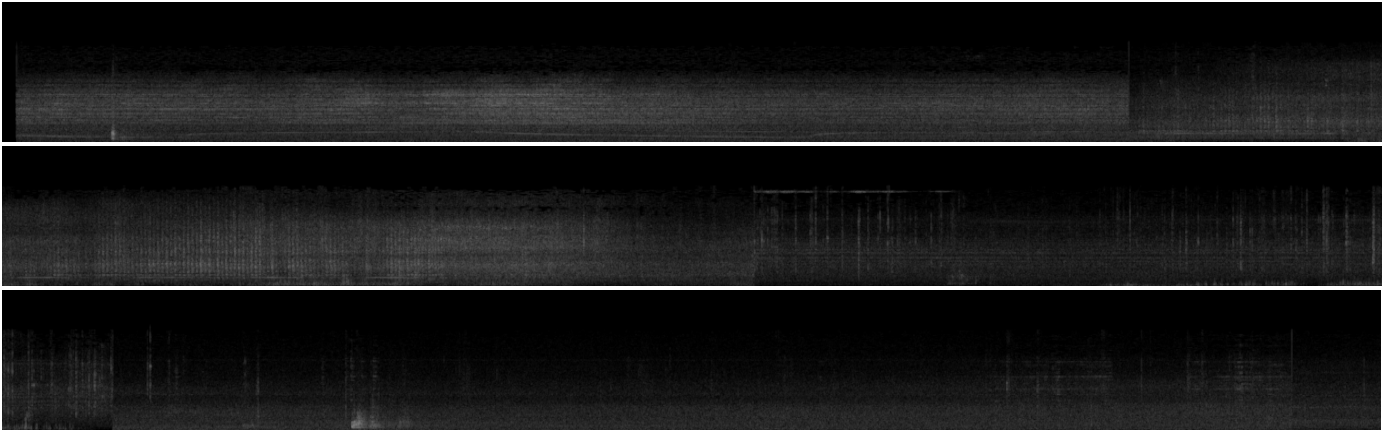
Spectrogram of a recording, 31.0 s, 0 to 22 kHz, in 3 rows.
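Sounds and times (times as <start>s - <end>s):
reversing alarm beeping: 0.1s - 14.4s
traffic noise: 0.1s - 31.0s.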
